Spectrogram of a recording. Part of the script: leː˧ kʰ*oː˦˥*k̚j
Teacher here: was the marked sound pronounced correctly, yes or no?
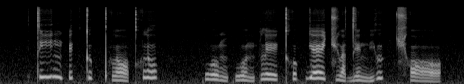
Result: no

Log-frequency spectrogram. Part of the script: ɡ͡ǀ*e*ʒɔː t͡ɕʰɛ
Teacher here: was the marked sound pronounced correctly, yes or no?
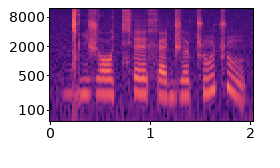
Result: no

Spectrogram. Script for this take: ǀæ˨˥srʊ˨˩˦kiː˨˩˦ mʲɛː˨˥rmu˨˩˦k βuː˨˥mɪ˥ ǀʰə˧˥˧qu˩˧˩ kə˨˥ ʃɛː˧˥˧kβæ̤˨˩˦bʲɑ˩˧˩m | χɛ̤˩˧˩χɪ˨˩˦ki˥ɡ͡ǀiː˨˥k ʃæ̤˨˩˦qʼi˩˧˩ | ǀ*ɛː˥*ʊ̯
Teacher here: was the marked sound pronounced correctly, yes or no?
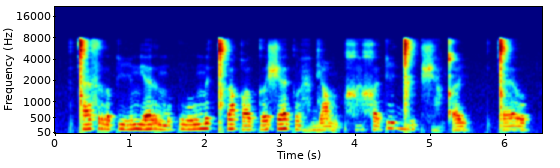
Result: no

